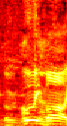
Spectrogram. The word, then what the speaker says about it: Louisville: uh from louisville kentucky louie ball you got to say it right man louisville kentucky okay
